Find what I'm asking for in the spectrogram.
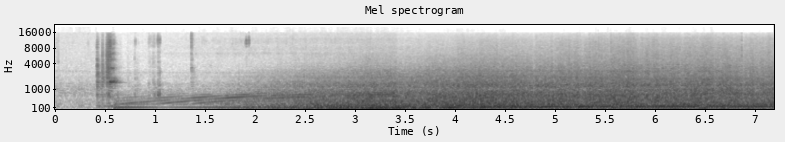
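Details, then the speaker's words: Lakewood S223 fan startup after motor cleaning and oiling: hum climbs smoothly in pitch as motor spins up, then settles into steady even run; owner calls it an interesting sound; normal startup. "Actually, I'll get a startup sound real quick. This one has kind of an interesting sound to it."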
